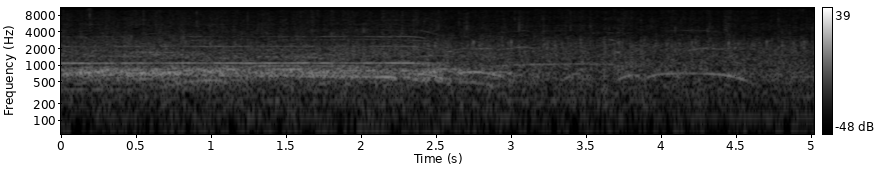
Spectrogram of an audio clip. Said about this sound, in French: Et ce matin, j'aimerais que vous leur donniez un bonjour du Québec, applaudissements et un cri de bienvenue.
